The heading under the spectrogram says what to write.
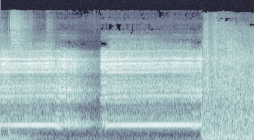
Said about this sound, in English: There is a timer. We don't know how long's on it or when it runs out. And if you haven't stopped and the timer goes off, you lose everything. Everything. And you will know when that time is up because you will hear this noise.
